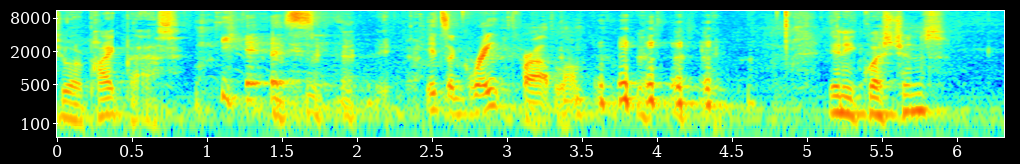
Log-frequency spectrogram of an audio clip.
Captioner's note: laughs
